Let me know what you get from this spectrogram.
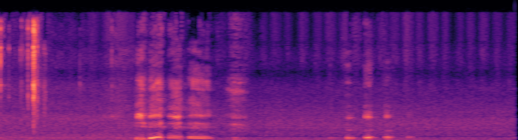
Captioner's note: Ella giggles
